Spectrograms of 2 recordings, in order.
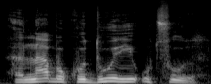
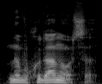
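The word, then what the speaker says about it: Набу-кудурри-уцур: В личных значит, именах, вот мы знаем Навуходоносор, например, Набу Кудури Уцур на самом деле. Набу Кудури Уцур – это вот правильное произношение то и того имени, которое евреи слышали как э, Навуходоносор.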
